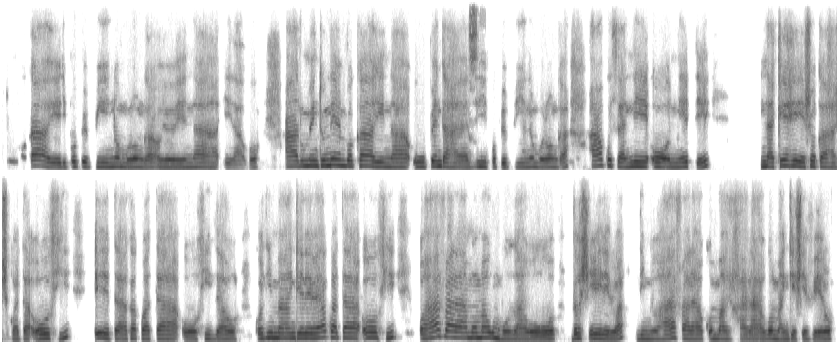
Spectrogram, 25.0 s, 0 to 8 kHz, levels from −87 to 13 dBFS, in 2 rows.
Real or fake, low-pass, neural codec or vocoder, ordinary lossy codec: fake; 7.2 kHz; codec, 16 kHz in and 24 kHz out, 2.2 kbps, FireRedTTS-2 codec; Opus, 16 kbps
